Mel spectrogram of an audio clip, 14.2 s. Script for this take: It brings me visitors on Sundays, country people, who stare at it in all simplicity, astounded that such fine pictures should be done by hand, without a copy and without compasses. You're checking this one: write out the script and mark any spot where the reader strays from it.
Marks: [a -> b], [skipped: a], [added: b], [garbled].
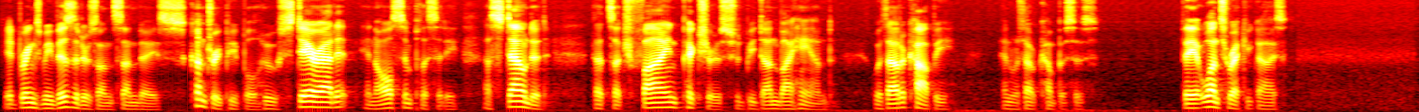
It brings me visitors on Sundays, country people, who stare at it in all simplicity, astounded that such fine pictures should be done by hand, without a copy and without compasses. [added: They at once recognize]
